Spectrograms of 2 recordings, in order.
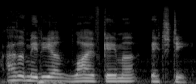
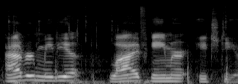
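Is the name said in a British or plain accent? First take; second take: British; plain. First: The name is said in a British accent. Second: The name is said in a plain accent.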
